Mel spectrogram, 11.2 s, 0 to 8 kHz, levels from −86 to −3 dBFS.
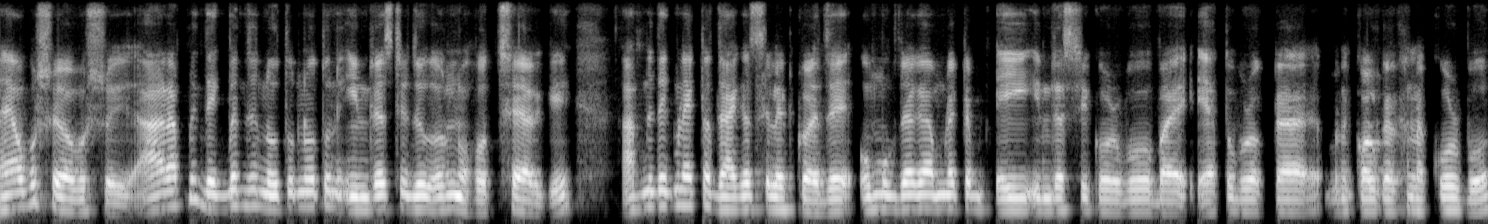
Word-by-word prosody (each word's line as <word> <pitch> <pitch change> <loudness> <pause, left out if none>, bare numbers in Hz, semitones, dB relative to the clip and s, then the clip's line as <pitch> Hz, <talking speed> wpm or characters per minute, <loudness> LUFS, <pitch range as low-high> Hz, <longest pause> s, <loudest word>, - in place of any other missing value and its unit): হ্যাঁ 140 +3 +2
অবশ্যই, 195 -7 +1
অবশ্যই। 115 -4 -3 0.2
আর 145 - +3
আপনি 165 +8 -7
দেখবেন 150 +4 0
যে - - -3
নতুন, 140 +3 0
নতুন 155 +1 -2 0.2
ইন্ডাস্ট্রি 135 +3 +1
যে 135 - +6
ধরুন 130 +1 +2
হচ্ছে 110 - -2
আরকি। - - -4 0.5
আপনি 150 +3 -4
দেখবেন 165 +1 0
একটা - - -1
জায়গা 130 +1 +3
সিলেক্ট 125 -1 +1
করে 105 - +5
যে 115 - +4 0.2
অমুক 135 +1 -1
জায়গায় 140 0 +5
আমরা 140 +1 +2
একটা 135 - -3 0.3
এই 120 - +4 0.2
ইন্ডাস্ট্রি 120 0 -2
করব 110 -1 0 0.2
বা 110 - +3 0.3
এত - - -17
বড় 115 - +1
একটা 110 - -1 0.3
মানে 115 - -8
কলকারখানা 115 0 0
করব, 120 -3 0
130 Hz, 190 wpm, -15 LUFS, 115-140 Hz, 0.5 s, যে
